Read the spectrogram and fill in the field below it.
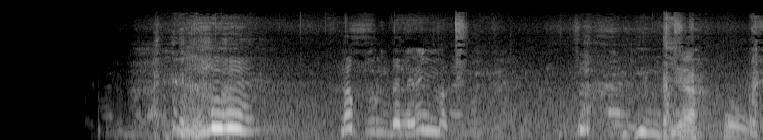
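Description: Young boys talk and laugh with animation close by, outdoors.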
